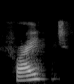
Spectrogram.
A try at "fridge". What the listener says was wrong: Itu I-nya pendek, Bu, di kata kulkas itu.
